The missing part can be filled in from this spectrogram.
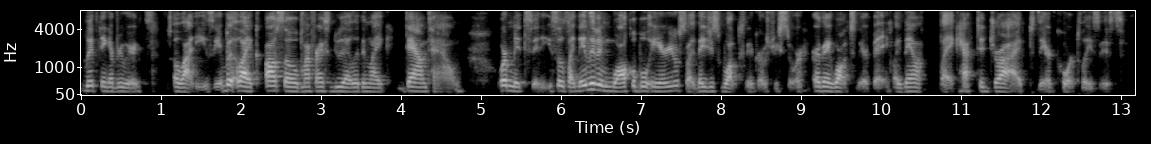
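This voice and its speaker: A woman's voice: sits low, steady tone, a little fast, dark tone. A woman co-hosting a show review podcast, chatting casually and filling her talk with "like" and "um". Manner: chatty, many fillers like "like" and "um". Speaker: podcast co-host. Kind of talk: casual chat.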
